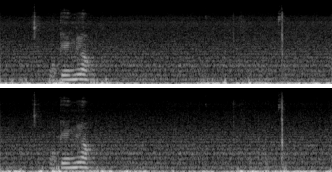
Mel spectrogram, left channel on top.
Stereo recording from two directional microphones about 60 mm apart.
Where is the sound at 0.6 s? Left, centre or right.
Centre.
